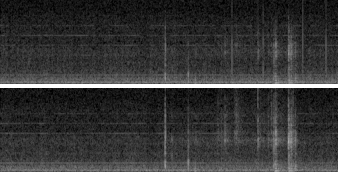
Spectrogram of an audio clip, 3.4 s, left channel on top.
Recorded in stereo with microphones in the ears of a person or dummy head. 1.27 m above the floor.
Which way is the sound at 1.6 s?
25° right (ahead or behind).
